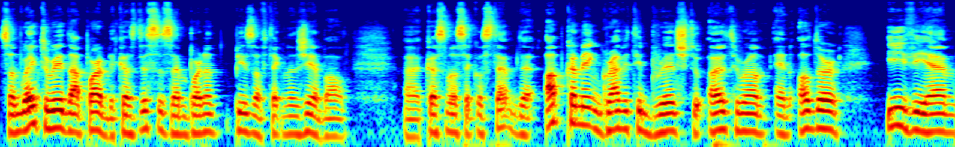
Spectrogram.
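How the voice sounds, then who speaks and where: The recording is very clean, with a silent background. A man talks at a medium pitch with ordinary pitch variation. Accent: French. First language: French. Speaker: crypto YouTuber. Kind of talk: tutorial. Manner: halting.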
